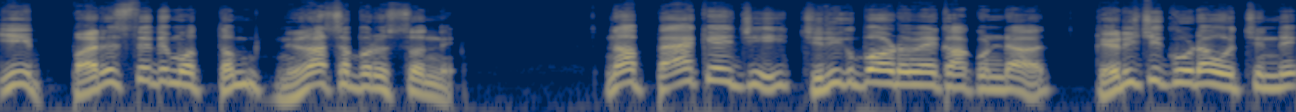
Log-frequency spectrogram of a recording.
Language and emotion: Telugu, angry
